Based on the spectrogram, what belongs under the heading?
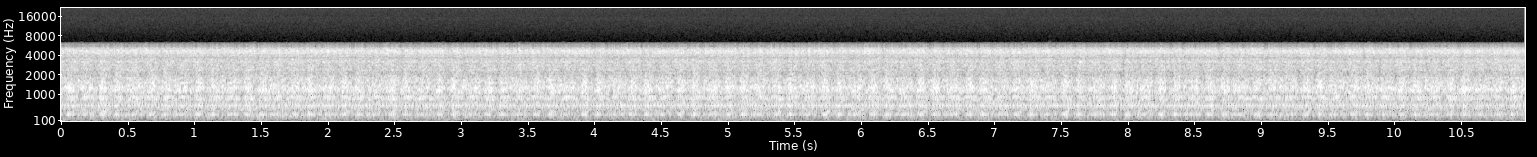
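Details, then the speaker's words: TV-16 lathe turning a hinge pin down to 11 mm, unstable bed: steady hum with a faint, fairly regular knock about 80 times a minute; play in the chuck knocking. "Станина неустойчивая, и люфт в патроне есть. Слышно стучит."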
